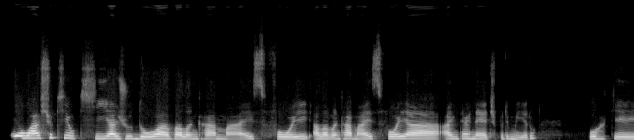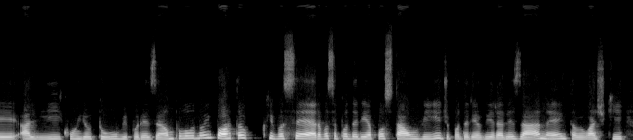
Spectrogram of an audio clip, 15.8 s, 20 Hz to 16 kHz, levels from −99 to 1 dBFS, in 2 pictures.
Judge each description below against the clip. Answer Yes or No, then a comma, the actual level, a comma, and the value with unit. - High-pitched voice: Yes, high, 220 Hz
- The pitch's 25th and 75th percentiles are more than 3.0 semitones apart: No, average, 2.7 semitones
